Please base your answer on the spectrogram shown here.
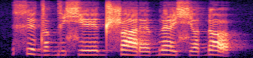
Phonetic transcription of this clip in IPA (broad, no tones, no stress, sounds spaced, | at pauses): x ɪ d ʌ ɡ ɪ ɕ eː d ʂ a ɾ ɛ b ɛ ɕ ʌ ɗ ʌ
